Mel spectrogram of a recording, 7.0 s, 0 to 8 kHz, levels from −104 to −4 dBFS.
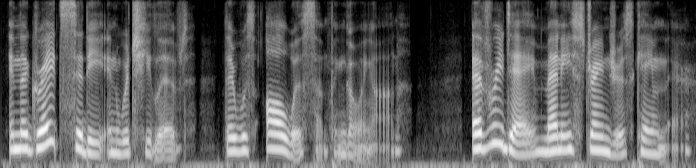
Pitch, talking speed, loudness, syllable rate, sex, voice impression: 210 Hz, 170 wpm, -19 LUFS, 5.5 syllables/s, female, feminine, slightly young, clear, slightly fluent, slightly cute, friendly, slightly kind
